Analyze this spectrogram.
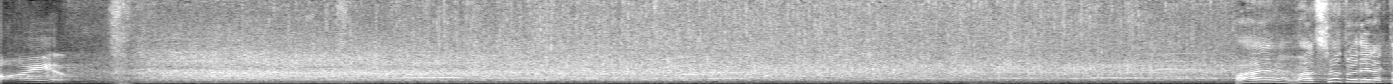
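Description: A large audience applauds.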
